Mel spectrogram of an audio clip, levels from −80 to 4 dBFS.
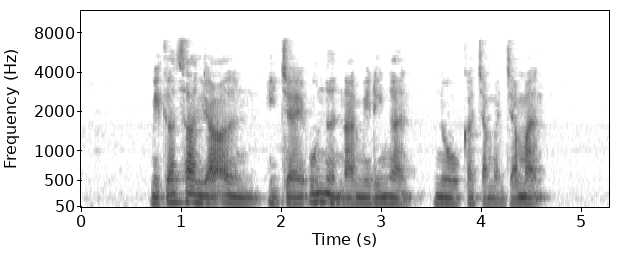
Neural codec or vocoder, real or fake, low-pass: none; real; 7.2 kHz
